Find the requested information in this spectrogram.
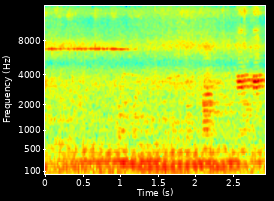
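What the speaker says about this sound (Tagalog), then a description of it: "Ayan, mga sasakyan, traffic." Steady road traffic with idling and passing car and motorcycle engines, broken by a couple of brief horn toots near the end, no one speaking over it.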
